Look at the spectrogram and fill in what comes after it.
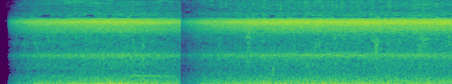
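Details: A cicada in a pear tree gives a steady, high, shrill buzz that runs on almost without pause.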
